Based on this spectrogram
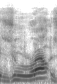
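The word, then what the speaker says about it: Azrul: it's a-z-r-u-l a-z-r-u-l so you don't pronounce the a so it's probably zurel zurell is it zurel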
